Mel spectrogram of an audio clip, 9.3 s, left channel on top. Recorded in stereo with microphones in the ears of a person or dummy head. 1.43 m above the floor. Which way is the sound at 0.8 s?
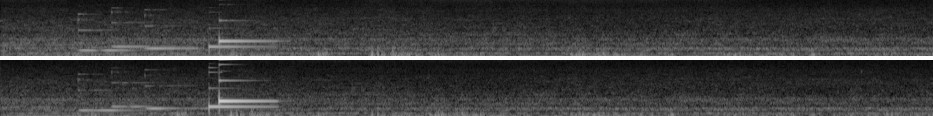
5° right (ahead or behind).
